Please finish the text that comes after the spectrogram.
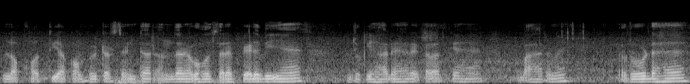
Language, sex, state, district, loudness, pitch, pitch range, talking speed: Hindi, male, Jharkhand, Jamtara, -18 LUFS, 130 Hz, 125-140 Hz, 150 wpm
